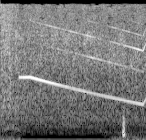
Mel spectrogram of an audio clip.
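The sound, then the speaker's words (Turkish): A faint police car siren sounds as one steady tone that slowly falls in pitch, with a brief low thump near the end. “Aman Allah'ım, aman Allah'ım, polis arabaları.”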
